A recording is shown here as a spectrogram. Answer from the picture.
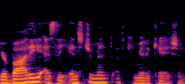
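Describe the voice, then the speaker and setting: Against a quiet background, a man's somewhat breathy, medium-pitched voice has ordinary pitch variation and a dry, close sound with no echo. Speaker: body therapist. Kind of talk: guided affirmation session.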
